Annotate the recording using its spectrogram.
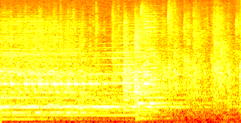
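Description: A hand drum thumps in rhythm.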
